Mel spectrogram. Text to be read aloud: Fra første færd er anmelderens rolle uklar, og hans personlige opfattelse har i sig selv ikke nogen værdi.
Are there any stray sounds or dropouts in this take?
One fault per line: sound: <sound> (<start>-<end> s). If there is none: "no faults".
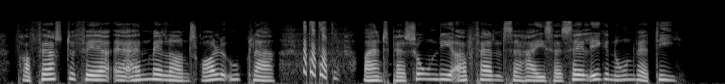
sound: chirp (3.0-3.4 s)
